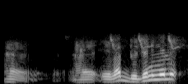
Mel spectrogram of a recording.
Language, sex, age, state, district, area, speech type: Bengali, male, 30-45, West Bengal, Darjeeling, rural, conversation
